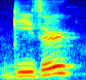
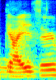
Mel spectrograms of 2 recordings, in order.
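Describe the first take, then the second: First: It is said with a British pronunciation. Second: It is said with an American pronunciation. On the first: "but they say" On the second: "we say"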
